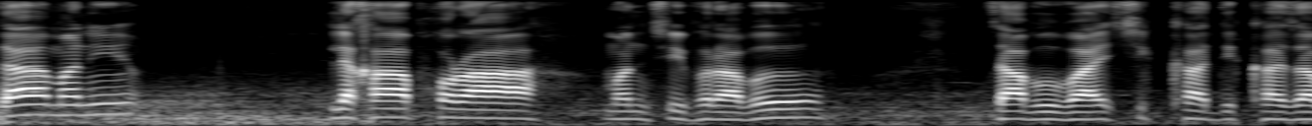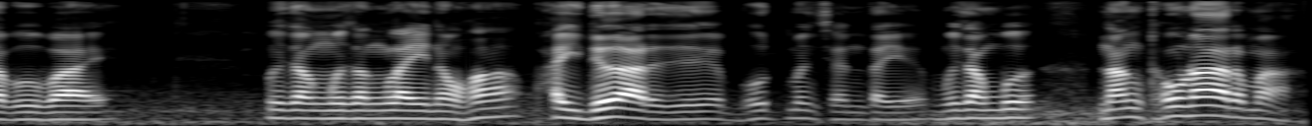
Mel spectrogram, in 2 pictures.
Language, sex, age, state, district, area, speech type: Bodo, male, 60+, Assam, Udalguri, rural, spontaneous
